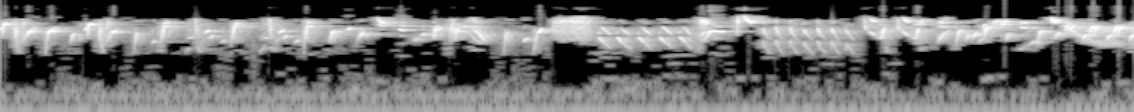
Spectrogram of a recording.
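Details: European goldfinch with a steady, rapid flow of chirpy twittering notes, rattling buzzy trills and slurred whistles throughout.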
